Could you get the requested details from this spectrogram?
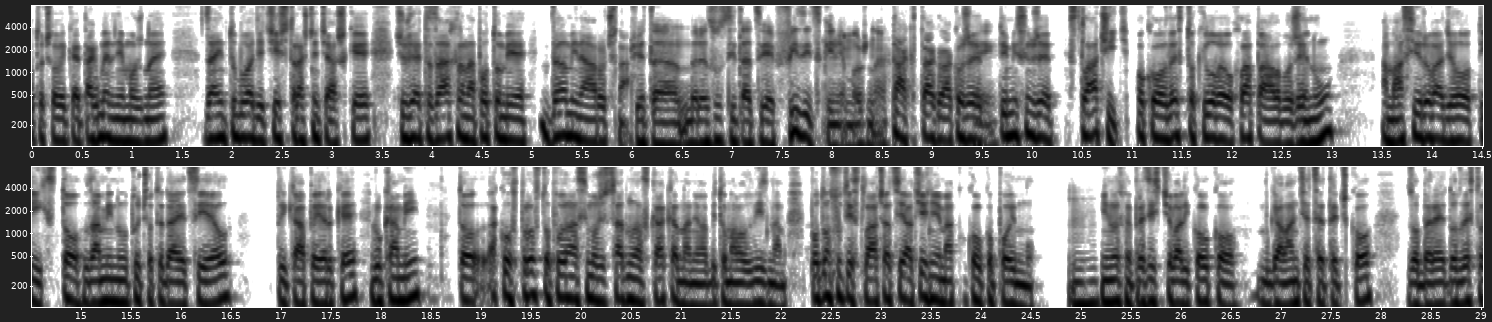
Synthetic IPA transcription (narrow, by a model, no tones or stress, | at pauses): t̪ɔɦɔt͡ʃlɔʋɛkajɛt̪aɡmɛɾɲɛmɔʒnɛː | zaint̪ubɔʋaɟjɛcɪɛʃst̪ɾaʃɲɛcaʃkɛːt͡ʃiuʒajt̪aːzaːxɾanapɔt̪ɔmjɛʋɛʎminaːɾɔt͡ʃna̰ːt͡ʃiɛt̪aːɾɛsusit̪aːt͡siajɛfizit͡skiɲɛ̰mɔʒna̰ːt̪akt̪akakɔʒɛt̪imisliːmʒɛst̪lat͡ʃicɔkɔlɔd̪ʋɛst̪ɔkilɔʋɛːɦɔxlapaalɛbɔʒɛnu | amasiːɾɔʋaɟɦɔt̪iːxst̪ɔzaminuːt̪ut͡ʃɔt̪ɛd̪ajɛt͡sɪɛl | pɾikapɛɛɾkɛɾukamit̪ɔa̰kɔspɾɔst̪ɔpɔʋɛd̪anasimʊɔʒɛsad̪nuːdaskaːkaɟnaɲɔabit̪ɔmalɔʋiːznampɔt̪̬ɔmsuːt̪ɪɛst̪lat͡ʃat͡sɪɛalɛcɛʒɲɛʋjɛmakɔkɔlkɔpɔjmu | minulɛzmɛpɾɛd͡ziscɔʋalikɔʎkɔvɡalaɲcɛt͡sɛt̪ɛt͡ʃkɔzɔbɛɾɛd̪ɔd̪ʋɛst̪ɔ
